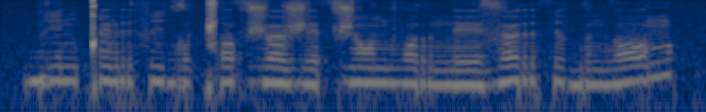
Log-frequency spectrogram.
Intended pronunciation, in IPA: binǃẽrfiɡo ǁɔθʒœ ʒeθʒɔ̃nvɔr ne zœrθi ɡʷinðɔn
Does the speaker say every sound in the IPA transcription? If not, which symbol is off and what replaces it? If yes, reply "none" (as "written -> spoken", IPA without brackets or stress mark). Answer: none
